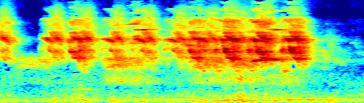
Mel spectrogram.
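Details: Female Indian ringneck parrot in a flowering apple tree: a continuous, moderately loud babble of scratchy, warbling chatter notes that swells and fades.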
